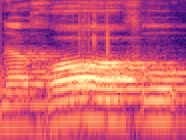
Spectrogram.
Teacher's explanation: ഇന്നന നഖാഫു ഖാഇനും അലിഫിനും തഫ്ഖീം.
